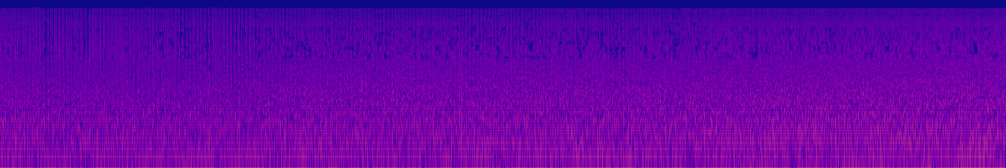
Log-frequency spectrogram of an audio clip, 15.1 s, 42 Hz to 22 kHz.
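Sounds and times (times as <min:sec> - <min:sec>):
noisy synthesizer drone: 0:00.0 - 0:15.0.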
